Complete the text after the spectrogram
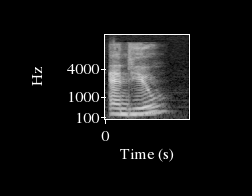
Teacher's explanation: Notice the rising intonation on and you?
